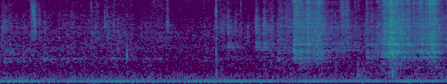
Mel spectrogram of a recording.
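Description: Tennis ball struck by rackets and bouncing on a hard court during a rally: several short, sharp pops spaced irregularly, a second or less apart, over a steady low background hum.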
